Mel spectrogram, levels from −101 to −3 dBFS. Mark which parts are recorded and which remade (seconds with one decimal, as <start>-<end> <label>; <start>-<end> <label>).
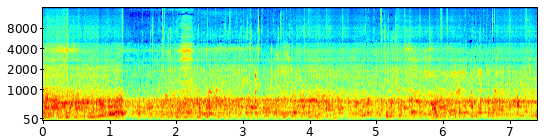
0.0-1.3 remade; 1.3-3.8 recorded; 3.8-4.8 remade; 4.8-5.3 recorded; 5.3-6.3 remade; 6.3-6.8 recorded; 6.8-7.4 remade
